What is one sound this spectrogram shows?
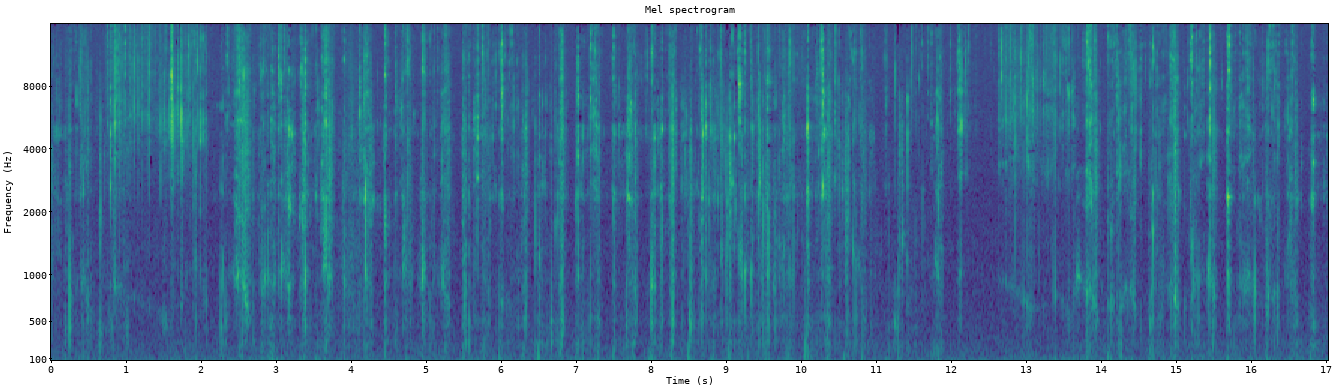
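A woman chews soft, chewy food close to a microphone, with wet smacking sounds.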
